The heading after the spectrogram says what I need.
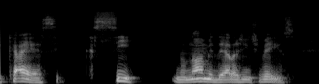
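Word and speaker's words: ξῖ: é o si, que equivale à letra X do nosso alfabeto, mas não como em xerox, no primeiro X de xerox, mas como o segundo X da palavra xerox, que ele equivale a um X quando ele tem som de ks, igual em tórax, igual em taxi, é esse som de ksi.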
